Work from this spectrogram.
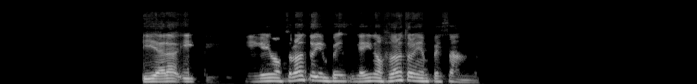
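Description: Nothing stood out as a technical fault anywhere in the speech on listening.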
